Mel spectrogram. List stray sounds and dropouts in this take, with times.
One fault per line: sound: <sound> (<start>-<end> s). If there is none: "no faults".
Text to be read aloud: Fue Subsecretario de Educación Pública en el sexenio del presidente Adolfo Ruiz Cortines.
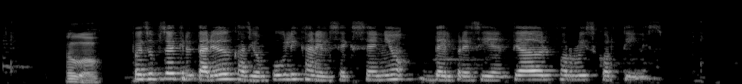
sound: cough (0.7-1.0 s)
